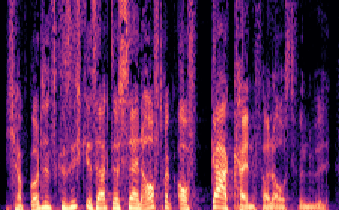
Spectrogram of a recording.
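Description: A man delivers a sermon in a relaxed, colloquial tone, with light laughs now and then. His voice sits a little high and moves up and down a lot as he acts out the lines of the people in his story. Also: fast. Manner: lively, animated storytelling with acted-out quotes. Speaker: preacher.

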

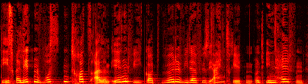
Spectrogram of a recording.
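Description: A woman preaching a sermon, speaking calmly and earnestly and addressing the listener directly. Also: high-pitched, a little fast, breathy edge. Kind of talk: sermon with Bible reading.

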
